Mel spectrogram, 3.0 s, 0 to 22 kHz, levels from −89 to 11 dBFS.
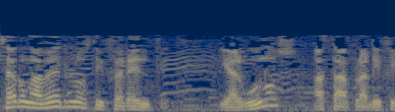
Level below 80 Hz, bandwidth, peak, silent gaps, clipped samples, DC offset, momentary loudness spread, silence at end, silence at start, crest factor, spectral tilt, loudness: -52 dBFS; 6.2 kHz; -6 dBFS; none; under 0.1%; under 0.1%; 10 LU; 0 s; 0 s; 18 dB; -6.5 dB/octave; -23 LUFS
